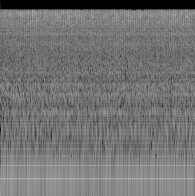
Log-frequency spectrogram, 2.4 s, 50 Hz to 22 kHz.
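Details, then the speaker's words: 2003 Mitsubishi Pajero NP 3.8L V6 after repair, codes cleared: deep steady idle, even low rumble, no stumbles or surging; RPM good, no hesitation. "okay guys you can see now the RBM is all good sky is running fine no any hesitations"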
